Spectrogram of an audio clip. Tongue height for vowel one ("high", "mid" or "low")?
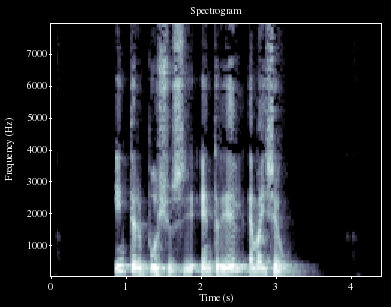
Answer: high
